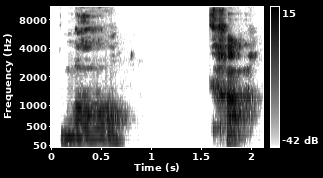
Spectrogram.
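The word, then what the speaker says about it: מלכה: Remember our rule, if it's preceded by a short vowel, the Shava is silent. So this closes the syllable. And this would be mal. There's no sound for the Shava, so it's just mal, mal, ka.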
